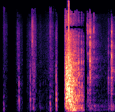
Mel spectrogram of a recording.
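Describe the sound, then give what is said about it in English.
A door is shut and locked: several small clicks and taps, then one heavy wooden thunk, followed by a few fainter metallic clicks. “She's locked us in.”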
